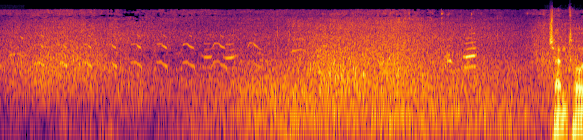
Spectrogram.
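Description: Sea waves wash steadily onto a beach in a continuous, swelling roar, with seagulls screeching over the surf and a brief clatter near the end.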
